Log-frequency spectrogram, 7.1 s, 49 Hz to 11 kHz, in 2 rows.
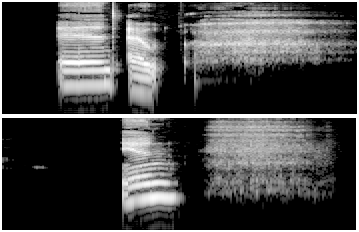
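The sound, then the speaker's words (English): Deep breaths in and out close a guided relaxation exercise: two long, airy, hissing breaths, each preceded by a brief spoken cue, the first breath lasting longer and fading out gradually. “let's just finish with 3 breaths together. In”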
